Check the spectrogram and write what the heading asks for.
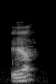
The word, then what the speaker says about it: er: Er. La R ahí es más gutural. Er. Eso. No tan gutural.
